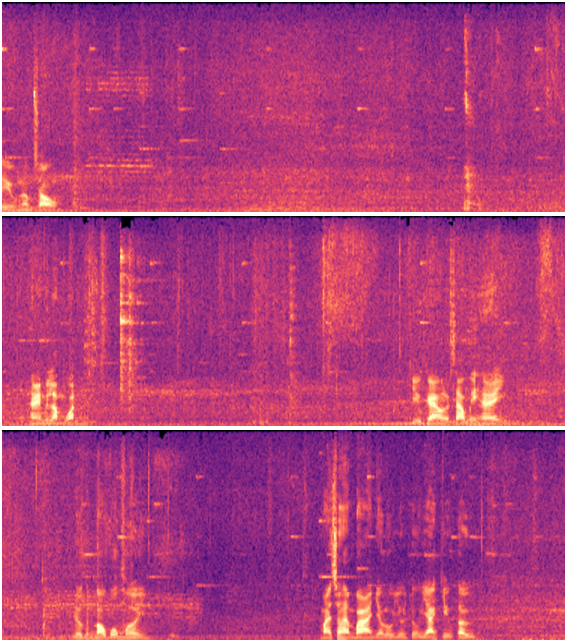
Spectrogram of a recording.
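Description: A middle-aged man talks close by, in short bursts.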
